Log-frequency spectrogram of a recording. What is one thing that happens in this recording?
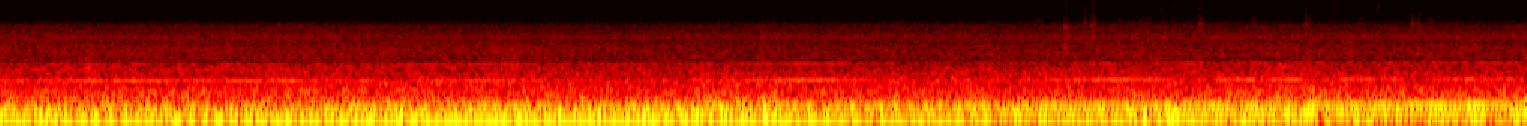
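Tyres roar on the road, echoing in a tunnel.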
